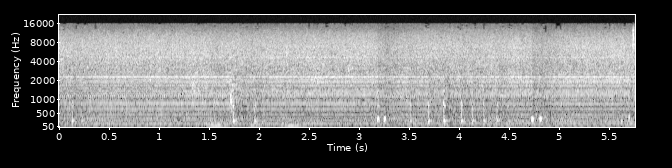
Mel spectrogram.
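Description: Steady electrical hum made of several steady tones over a faint hiss, with a few faint small clicks scattered through.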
